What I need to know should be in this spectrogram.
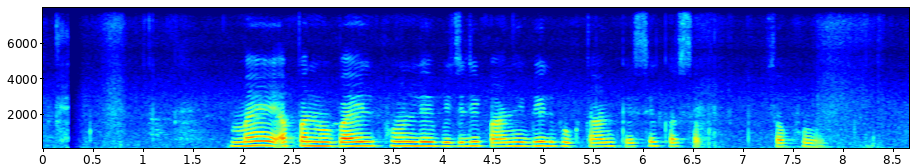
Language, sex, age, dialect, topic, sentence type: Chhattisgarhi, female, 36-40, Northern/Bhandar, banking, question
